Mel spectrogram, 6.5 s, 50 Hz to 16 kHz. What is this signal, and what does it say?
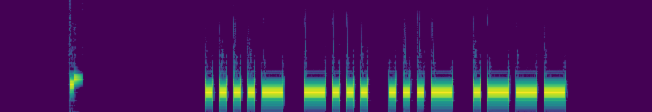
Morse code, heard as a keyed tone, about 17 wpm, 700 Hz. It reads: 4BVJ
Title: Four Challenging Letter-Number Combinations 17wpm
